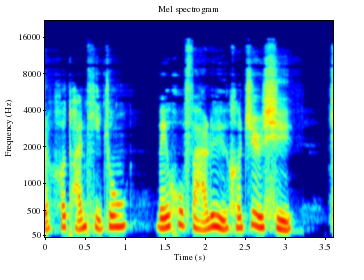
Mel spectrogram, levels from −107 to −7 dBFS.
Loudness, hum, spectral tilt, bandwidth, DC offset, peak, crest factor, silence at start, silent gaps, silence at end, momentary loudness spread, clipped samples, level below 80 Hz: -26 LUFS; none; -6.5 dB/octave; 14 kHz; under 0.1%; -8 dBFS; 18 dB; 0 s; none; 0 s; 7 LU; under 0.1%; -66 dBFS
